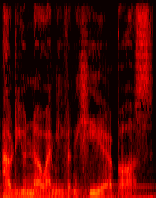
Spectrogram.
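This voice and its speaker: An actor playing a taunting, hideous vampire in a video game, theatrical and sly, often sinking into a breathy whisper. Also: male voice, extremely low pitch, steady tone, takes it slowly, a bit bright, exaggerated voice. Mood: sly, menacing. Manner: theatrical, sly, mocking, calls listener boss. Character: taunting, hideous male vampire lurking in shadows. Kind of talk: video game villain acting. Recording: music behind the voice.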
